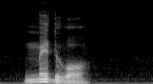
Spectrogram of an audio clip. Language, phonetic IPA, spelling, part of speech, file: Polish, [ˈmɨdwɔ], mydło, noun, Pl-mydło.ogg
